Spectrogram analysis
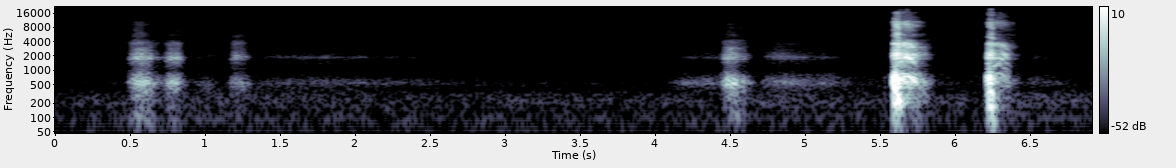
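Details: Several short, muffled bursts in two groups, the last two sharper and louder, from a person holding back sneezes triggered by a nose tickle; stifled, stuck sneezes.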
